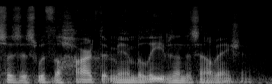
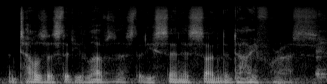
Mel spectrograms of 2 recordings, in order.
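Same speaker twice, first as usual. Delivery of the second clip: hushed appeal; 9 dB quieter than usual. Acted. Preacher softly pleading with the unbeliever, hushed. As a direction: draw the room in with a hush.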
